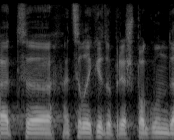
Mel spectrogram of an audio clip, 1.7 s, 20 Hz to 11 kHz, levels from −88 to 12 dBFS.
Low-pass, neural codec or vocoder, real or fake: 9.9 kHz; none; real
